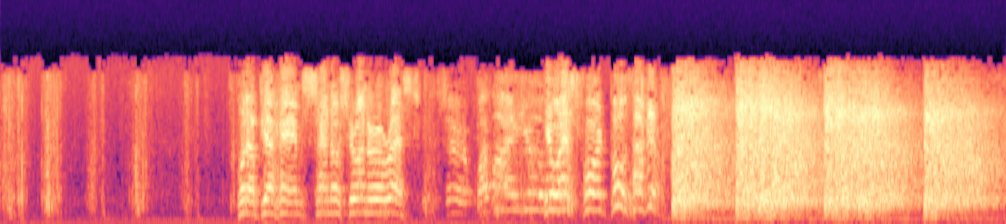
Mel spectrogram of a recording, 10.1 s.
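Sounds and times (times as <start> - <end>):
speech: 2.4 - 8.8
gunshots: 6.7 - 10.0.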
